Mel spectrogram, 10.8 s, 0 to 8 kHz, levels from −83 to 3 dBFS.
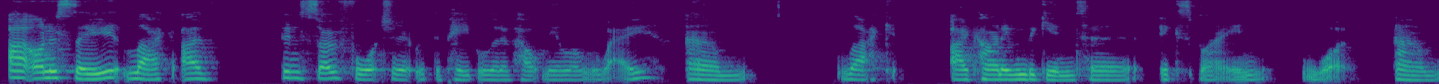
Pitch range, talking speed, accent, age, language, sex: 160-185 Hz, 150 wpm, Australian, 20-39, English, female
